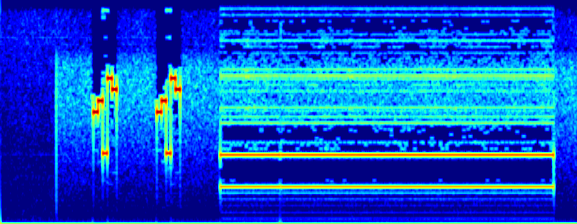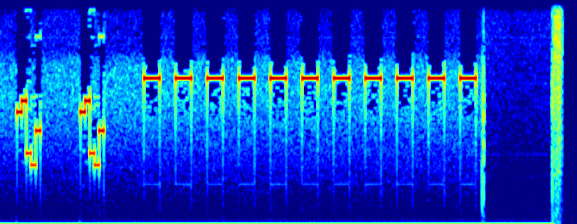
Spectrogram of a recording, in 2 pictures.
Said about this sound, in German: Stelle Weimarer Land kommt mit Alarmierung.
